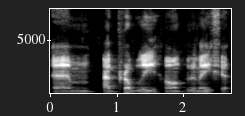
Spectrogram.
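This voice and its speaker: A man's voice: fairly low pitch, completely flat delivery, unhurried, sharp tone. A man co-hosting a racing podcast, chatting casually with blunt, sweary humour. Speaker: podcast co-host. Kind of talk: casual chat.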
